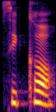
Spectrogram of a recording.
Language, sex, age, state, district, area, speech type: Odia, female, 45-60, Odisha, Kandhamal, rural, read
